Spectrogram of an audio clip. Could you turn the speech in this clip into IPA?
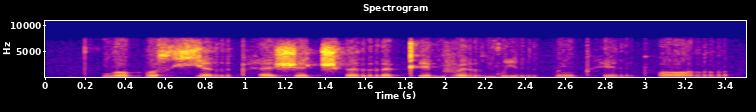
pʰwo˦po˦s çɛ˨rpʰɛ˨ʃɛ˦ t͡ʃʰə˦rə˦ kʼe˦bvɵ˦r ɡwi˦˨rpə˨ŋ pʰe˨rpʰɔ˦˨r

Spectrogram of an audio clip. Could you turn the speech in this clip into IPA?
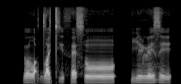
ylˠo̰dˤø tʲɛθæsɔ̃ː | iːɭeze

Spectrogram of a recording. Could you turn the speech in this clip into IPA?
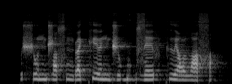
ʃund͡ʒøsˤŋɡɪ kʲø nd͡ʒuɡuɡzef kʲujuðˤɪsˤ

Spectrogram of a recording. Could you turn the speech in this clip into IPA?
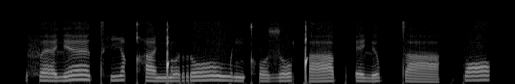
fɛːlʲɛː tʰiqʰeŋ͡ǃʊ roːwɪŋ kʰozo ǃaːp ʔelʲop ta | pɔ

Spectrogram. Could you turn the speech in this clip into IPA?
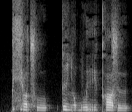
sʲɔt͡sʰu | kɪʎɔ burʲʉ kʰɒsʉ

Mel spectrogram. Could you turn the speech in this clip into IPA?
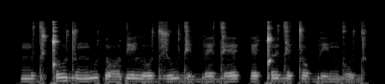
mədəǃodo mu ɗɔɗe lod zude bɛdɛ | ɛǃədɛ tɔbeŋɡod

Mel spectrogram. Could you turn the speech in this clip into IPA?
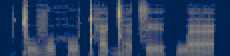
ǀuvoho ǃʰæɡ͡ǀæt͡se | wæ

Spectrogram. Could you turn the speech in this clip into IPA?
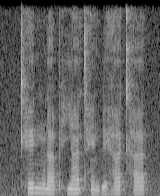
kʰeŋ͡mũ ɾæ pʰjæ̃tʰẽ ɡ͡beɦækʰæ

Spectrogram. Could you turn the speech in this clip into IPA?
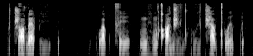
t͡ʃɔɗɛ pi̤ʔ | kʷapt͡si | me̤nqʼɔd͡ʒi̤d kʷi̤t͡ʃakʷʼip

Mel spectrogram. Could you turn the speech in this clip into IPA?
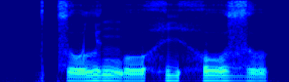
t͡so˨lɪ˦ŋoː˨hi˦ hoː˦ zʊ˦

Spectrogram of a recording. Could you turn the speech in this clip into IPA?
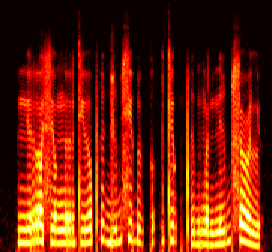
nʲərɔsʲɔŋər tʲʉə̯pʰi ɡibsʲʉɠʉk | tʲɔkpʼibŋə˞d nibsə˞lʲ

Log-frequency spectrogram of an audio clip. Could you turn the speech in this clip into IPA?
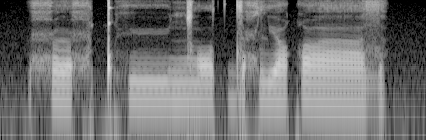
ħœːħǃʰyː ŋ͡ǀɔːtdʲoħlʲøɐ̯qʷaːz

